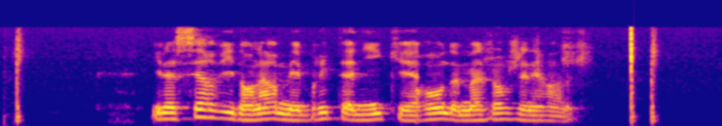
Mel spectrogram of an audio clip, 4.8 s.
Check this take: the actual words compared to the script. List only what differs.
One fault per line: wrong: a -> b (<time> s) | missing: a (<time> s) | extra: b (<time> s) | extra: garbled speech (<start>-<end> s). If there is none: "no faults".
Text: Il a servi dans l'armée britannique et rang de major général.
no faults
